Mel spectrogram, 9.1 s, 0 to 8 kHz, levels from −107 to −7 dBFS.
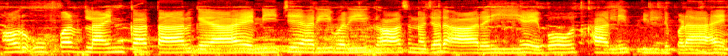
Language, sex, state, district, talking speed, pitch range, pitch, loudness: Hindi, female, Bihar, Kaimur, 130 wpm, 190-215 Hz, 200 Hz, -16 LUFS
